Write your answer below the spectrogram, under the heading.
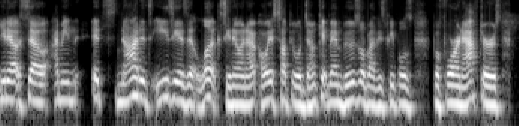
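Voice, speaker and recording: A man with a Texan accent, fairly high-pitched and fairly even in intonation, at a fairly quick pace with hardly any pauses, against a quiet background. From West Texas. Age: 40s. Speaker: permanent makeup artist and laser trainer. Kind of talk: casual chat.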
